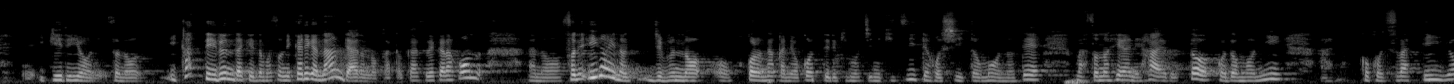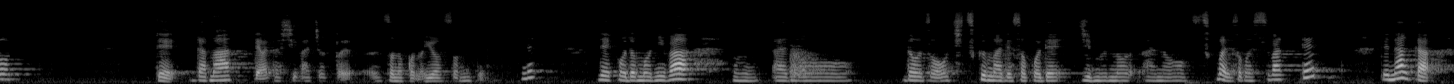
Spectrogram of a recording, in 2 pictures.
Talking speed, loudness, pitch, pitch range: 330 characters per minute, -30 LUFS, 185 Hz, 170-225 Hz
